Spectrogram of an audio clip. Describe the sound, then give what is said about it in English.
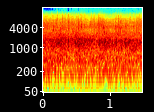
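A crowd applauds steadily as people head out to get ready for baptism, a dense wash of clapping that holds an even loudness from start to finish with no voices breaking through. “Encourage them out with just an applause as they're going to get ready for baptism.”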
